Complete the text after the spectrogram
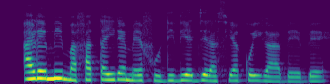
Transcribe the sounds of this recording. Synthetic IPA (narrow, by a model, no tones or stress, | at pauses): aɾemimafataiɾɛmɛfudiðiɛd͡ʑeɾasjakoiɣaβɛːbɛ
